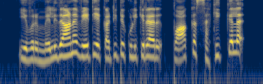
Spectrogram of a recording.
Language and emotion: Tamil, disgusted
